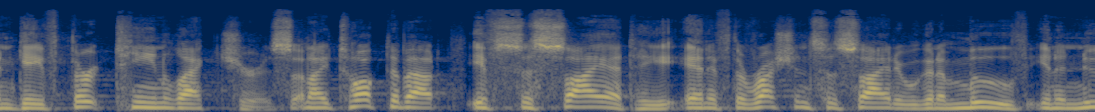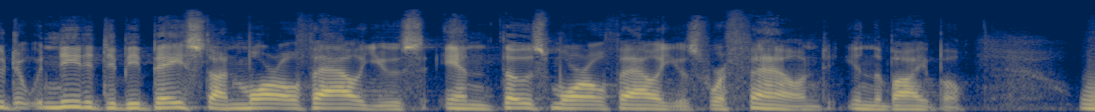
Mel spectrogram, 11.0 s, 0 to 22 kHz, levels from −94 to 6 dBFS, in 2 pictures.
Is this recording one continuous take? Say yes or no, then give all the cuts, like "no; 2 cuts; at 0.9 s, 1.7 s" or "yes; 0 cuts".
no; 2 cuts; at 2.3 s, 5.5 s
